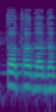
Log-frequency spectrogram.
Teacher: इसका जो उच्चारण स्थान होगा त, थ, द, ध का दंत होगा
